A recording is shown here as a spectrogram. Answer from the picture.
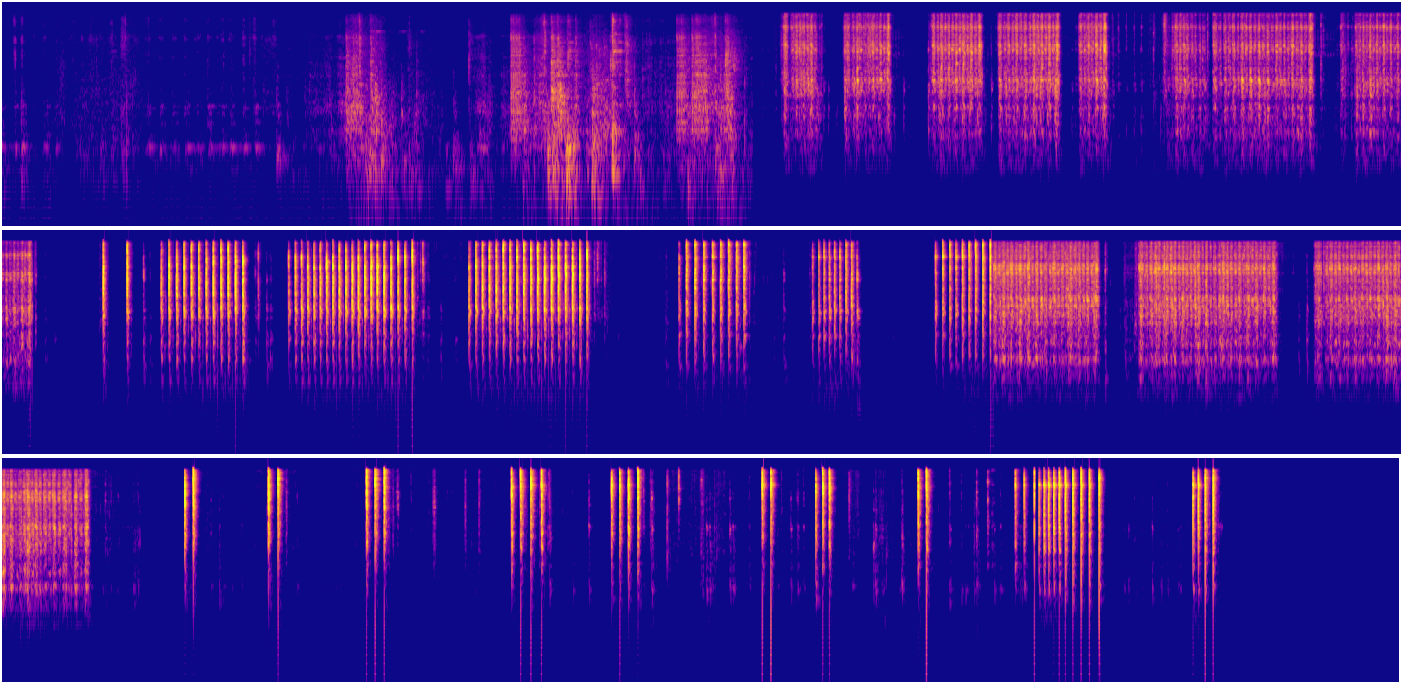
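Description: Chisel and carving knife shaving a wooden handle held in a vise: a series of scraping strokes, each a second or two long, with short gaps between them. The later strokes are crisper and louder.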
